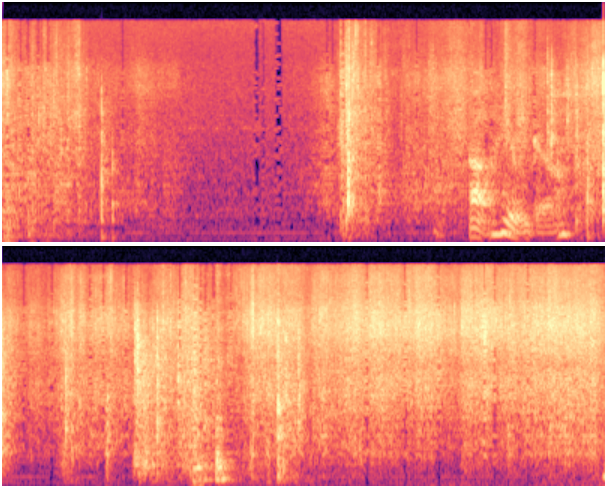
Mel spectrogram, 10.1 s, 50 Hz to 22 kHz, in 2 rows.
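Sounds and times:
packaging rustling: 0.0s - 1.3s, 2.6s - 10.0s.

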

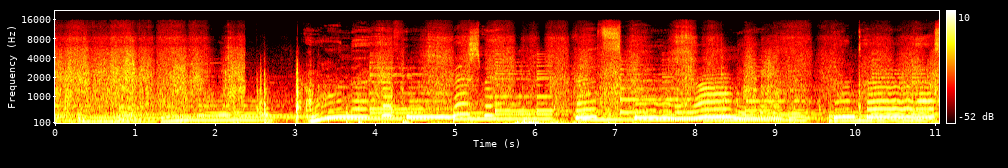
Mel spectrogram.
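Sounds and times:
background music with held notes: 0.0s - 11.0s
cloth wiping wooden bench: 0.0s - 11.0s.

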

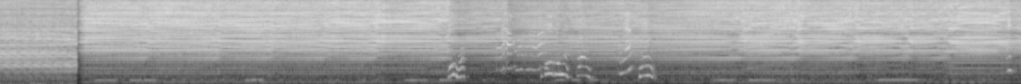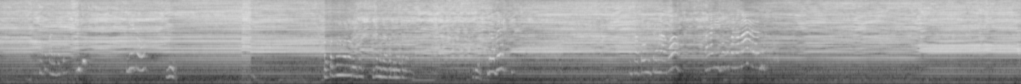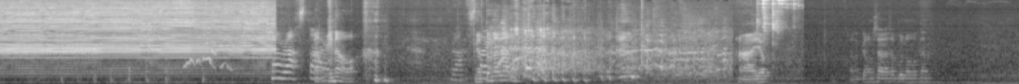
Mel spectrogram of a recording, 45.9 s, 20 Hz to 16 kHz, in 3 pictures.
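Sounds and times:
electric hair clippers buzzing: 0.0s - 34.9s.

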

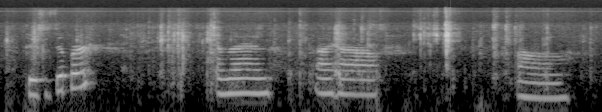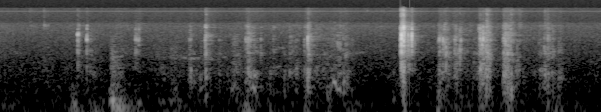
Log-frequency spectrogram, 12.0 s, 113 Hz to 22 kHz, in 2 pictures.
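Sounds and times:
rustling and light clicks: 0.0s - 11.8s.

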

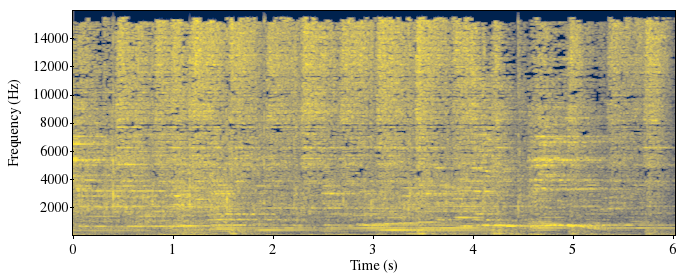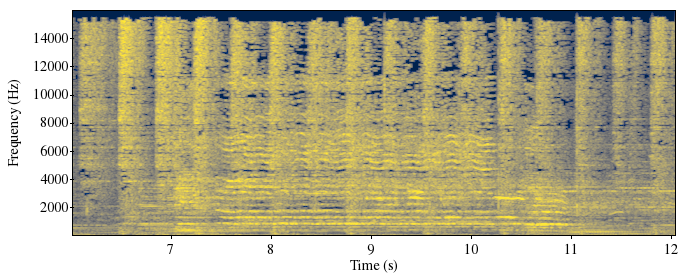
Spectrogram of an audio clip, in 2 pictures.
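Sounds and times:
keyboard bass and drums band: 0.0s - 12.0s
women singing together: 6.9s - 10.8s.

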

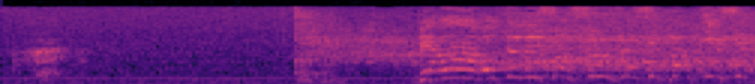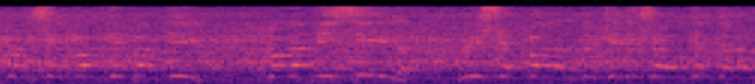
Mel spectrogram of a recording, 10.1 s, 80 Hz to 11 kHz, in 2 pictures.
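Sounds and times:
low steady hum: 0.0s - 10.0s
stadium crowd noise: 2.2s - 10.0s
commentator speaking: 2.8s - 10.0s.

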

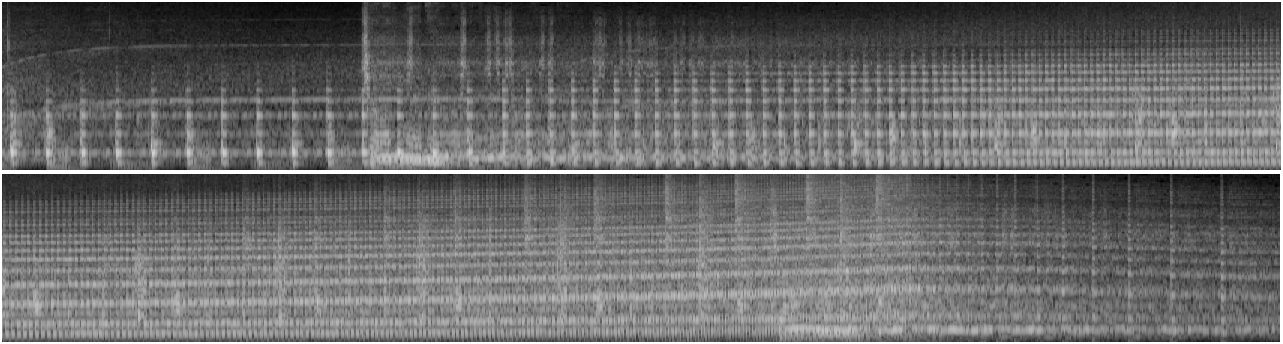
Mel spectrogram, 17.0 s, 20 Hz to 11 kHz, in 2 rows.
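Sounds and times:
rising buzzy synth tone: 0.0s - 15.7s
steady dance beat: 0.0s - 17.0s.

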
